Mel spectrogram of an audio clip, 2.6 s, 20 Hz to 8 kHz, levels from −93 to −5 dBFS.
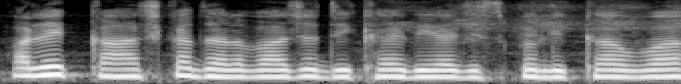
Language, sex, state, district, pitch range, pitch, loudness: Hindi, female, Bihar, Patna, 195-210 Hz, 205 Hz, -15 LUFS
